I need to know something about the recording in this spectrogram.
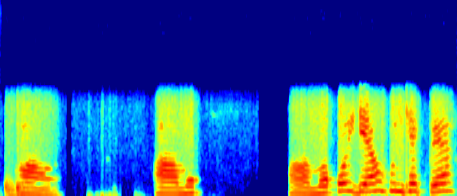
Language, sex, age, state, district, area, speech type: Assamese, female, 60+, Assam, Nalbari, rural, conversation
